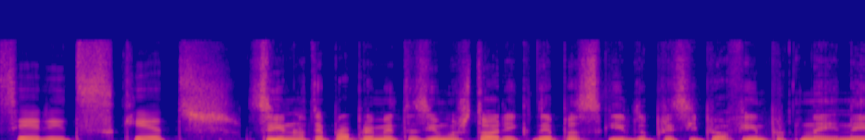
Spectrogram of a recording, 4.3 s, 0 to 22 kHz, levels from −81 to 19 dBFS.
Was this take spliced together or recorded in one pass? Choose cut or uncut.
uncut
